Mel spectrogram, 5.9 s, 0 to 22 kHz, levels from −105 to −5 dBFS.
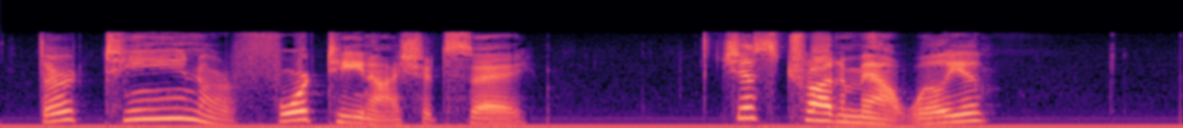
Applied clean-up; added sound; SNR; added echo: none; none; none; none.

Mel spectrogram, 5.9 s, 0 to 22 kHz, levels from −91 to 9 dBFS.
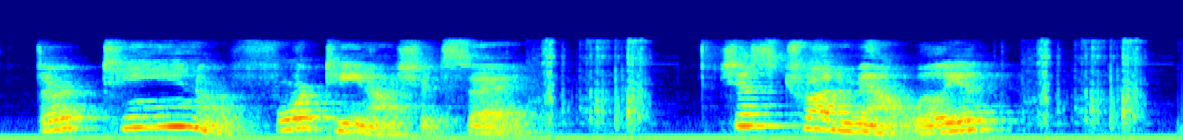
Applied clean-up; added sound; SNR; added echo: none; Cutlery, silverware; 17 dB; reverberation time 0.6 s.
